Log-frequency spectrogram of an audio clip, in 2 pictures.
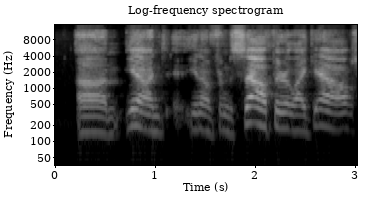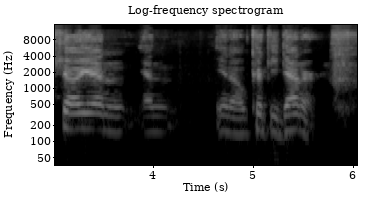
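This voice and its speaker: On a very clean recording with a silent background, a man with a normal speaking voice and fairly high pitch speaks at a moderate pace, his intonation fairly even but his loudness swinging widely. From Texas. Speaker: actor and pickleball coach. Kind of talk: interview.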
